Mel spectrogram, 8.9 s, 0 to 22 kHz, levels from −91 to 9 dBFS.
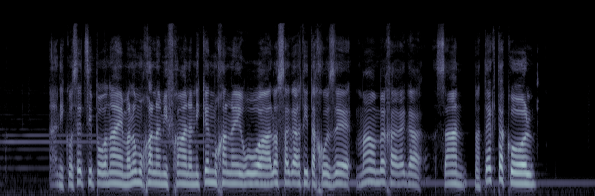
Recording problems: background music; faint; throughout; 25 dB below the speech

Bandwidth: 14 kHz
